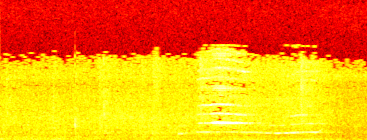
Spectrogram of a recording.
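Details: Cats meowing, one faint early note then a single clearer meow with a long falling tail, over steady background hiss and hum.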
